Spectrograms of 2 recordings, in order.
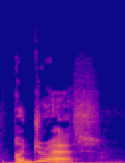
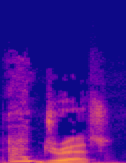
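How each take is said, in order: First: The stress is on the second syllable. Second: The stress is on the first syllable. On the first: It is used as a verb. "Two-syllable verbs are stressed on the second syllable" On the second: It is used as a noun. "Two-syllable nouns are stressed on the first syllable"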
